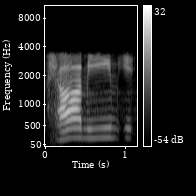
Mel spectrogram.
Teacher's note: حا کو وسط حلق سے ادا کریں گے، درمیانے حلق سے، اور میم پر مد لازم ہے.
